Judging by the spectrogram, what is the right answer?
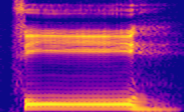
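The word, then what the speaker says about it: فيه: Fi, jangan dibaca syiddah ha-nya. Fi, fi. Nah, biasanya seperti itu. Kebanyakan seperti itu cara bacanya. Enggak dialirkan suara ha-nya. Jadi fi, seperti itu.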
